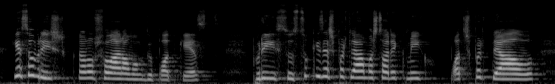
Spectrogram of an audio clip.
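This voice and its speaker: A high-voiced woman with a European Portuguese accent, speaking very fast. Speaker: podcaster. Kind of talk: casual monologue.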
